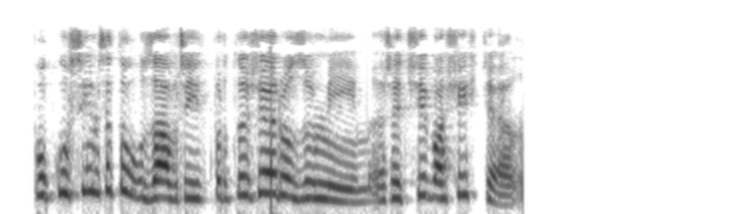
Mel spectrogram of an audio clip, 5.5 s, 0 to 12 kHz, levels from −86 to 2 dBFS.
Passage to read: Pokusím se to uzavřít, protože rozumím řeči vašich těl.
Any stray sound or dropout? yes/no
no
